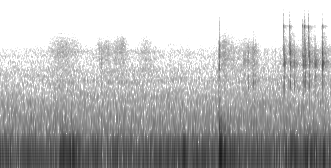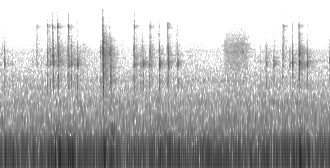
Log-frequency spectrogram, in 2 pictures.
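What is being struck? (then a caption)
Plastic mechanical keyboard. Both hands type with their fingertips on a compact RGB-backlit TGT Sherman Mini mechanical gaming keyboard, with plastic keycaps on a plastic case, resting on a wooden desk. Bursts of sharp, bright plastic key clacks come in quick, irregular runs. A steady low hum sits underneath throughout.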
